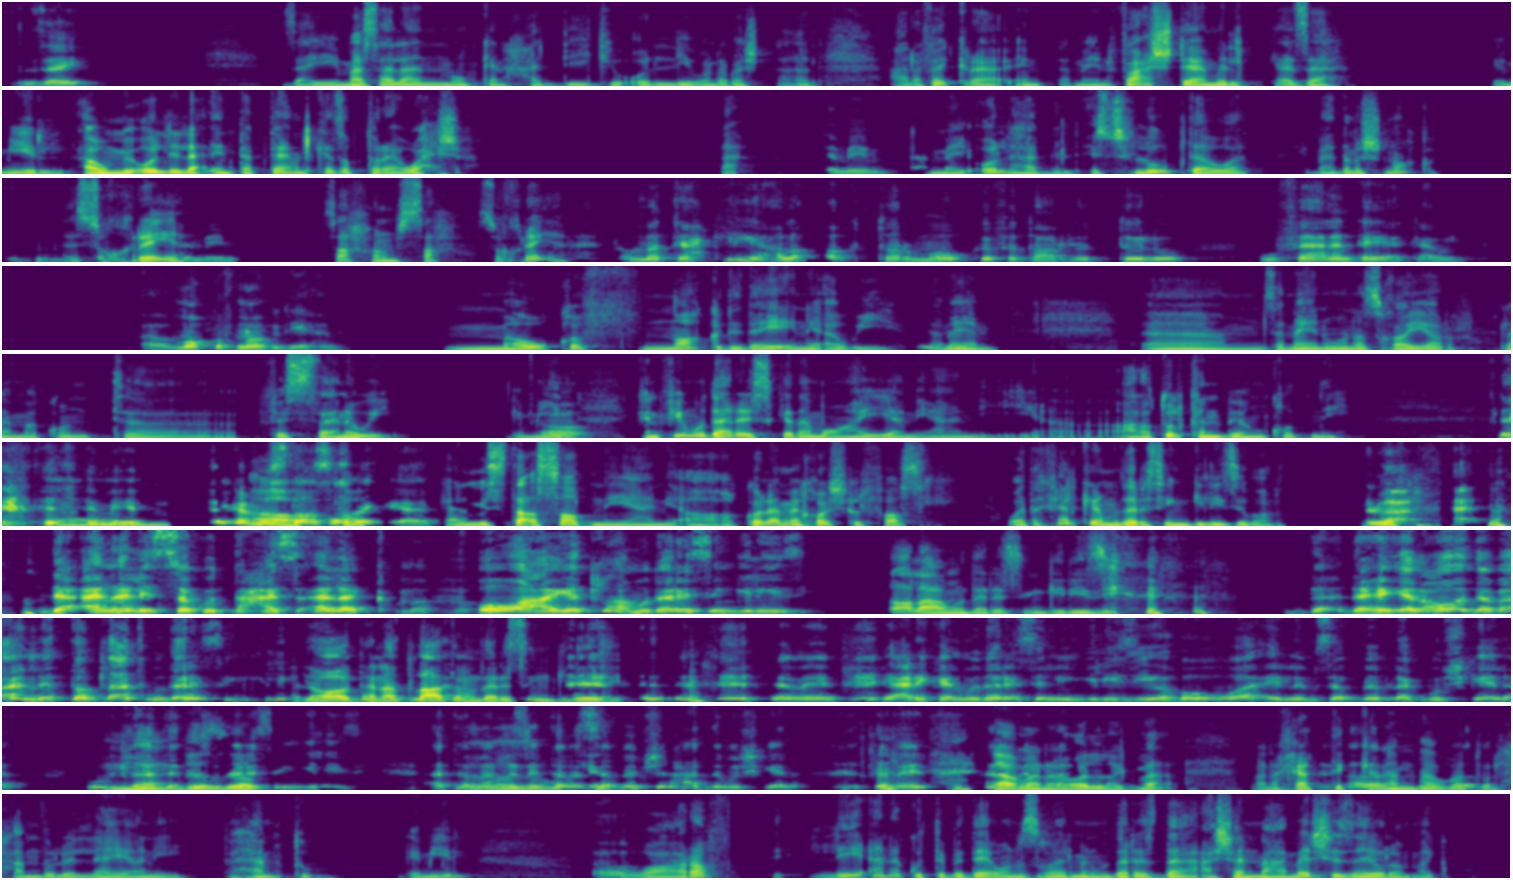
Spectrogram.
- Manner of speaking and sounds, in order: other noise; tapping; laugh; unintelligible speech; unintelligible speech; chuckle; laugh; other background noise; laughing while speaking: "مُدرّس إنجليزي كده تمام"; laugh; chuckle; chuckle; giggle
- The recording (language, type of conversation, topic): Arabic, podcast, إزاي بتتعامل مع النقد بشكل بنّاء؟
